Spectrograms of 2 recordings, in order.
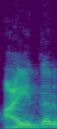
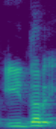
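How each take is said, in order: First: The first vowel sounds like 'eye'. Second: The first vowel sounds like 'ee'.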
